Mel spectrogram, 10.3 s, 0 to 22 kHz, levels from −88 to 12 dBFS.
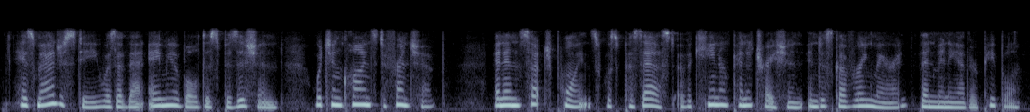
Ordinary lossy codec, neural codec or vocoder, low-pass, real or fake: Opus, 16 kbps; none; 7.2 kHz; real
